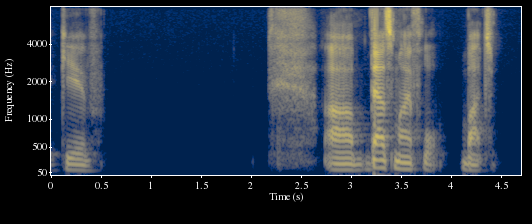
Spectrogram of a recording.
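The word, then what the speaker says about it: Kyiv: the Trump impeachment the ambassador to Ukraine said Kev and that is when I started changing my pronunciation and seeing the key of spelling yeah that's the thing we have this hashtag saying K not Kiev um to ukrainians it's a big deal actually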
